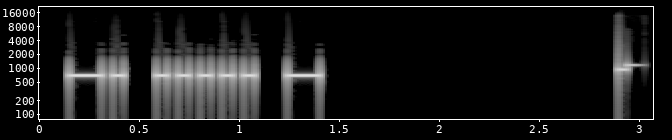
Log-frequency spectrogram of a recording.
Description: Morse code, heard as a keyed tone, about 22 wpm, 700 Hz. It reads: N5T
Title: Common Cut Numbers - 3-Digit 22wpm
